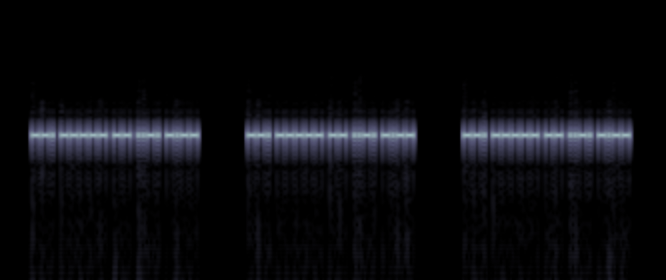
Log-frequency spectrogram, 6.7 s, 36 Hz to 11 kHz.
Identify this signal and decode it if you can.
Morse code, heard as a keyed tone, about 52 wpm, 700 Hz. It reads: G0MFY G0MFY G0MFY
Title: DXCC-100 Call Signs - 5 Characters - Repeated 3x - 50wpm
